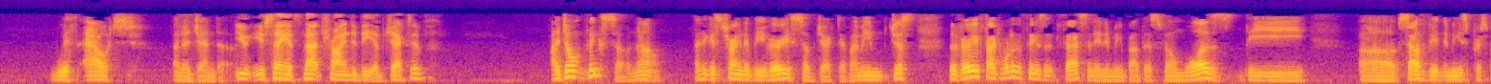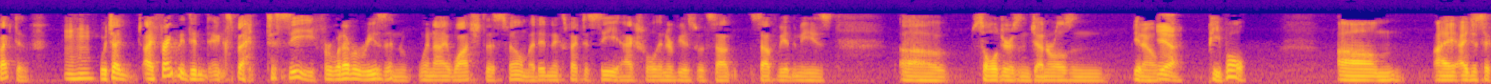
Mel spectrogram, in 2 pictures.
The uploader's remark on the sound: This episode was recorded at a lower audio quality.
